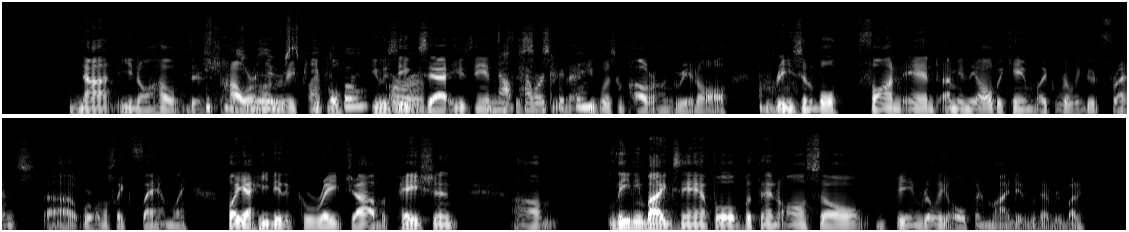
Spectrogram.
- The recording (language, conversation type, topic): English, unstructured, How can I become a better boss or manager?
- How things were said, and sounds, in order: none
